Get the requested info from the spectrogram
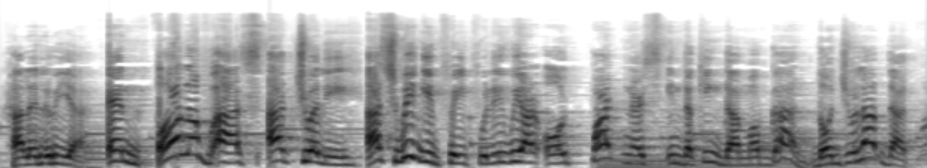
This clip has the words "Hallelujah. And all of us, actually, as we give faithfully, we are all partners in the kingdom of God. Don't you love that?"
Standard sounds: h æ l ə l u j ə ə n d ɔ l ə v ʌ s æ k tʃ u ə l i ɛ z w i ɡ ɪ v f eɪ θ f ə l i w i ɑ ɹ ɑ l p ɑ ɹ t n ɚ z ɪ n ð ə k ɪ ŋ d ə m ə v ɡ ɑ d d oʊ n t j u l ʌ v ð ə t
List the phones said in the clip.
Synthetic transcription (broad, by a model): h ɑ l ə l u j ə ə n d ɔ l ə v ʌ s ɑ k tʃ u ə l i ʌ s w i ɡ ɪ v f eɪ t f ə l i w i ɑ ɹ ɑ l p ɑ ɹ t n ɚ s ɪ n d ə k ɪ ŋ d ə m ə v ɡ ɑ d d oʊ n t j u l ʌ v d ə t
